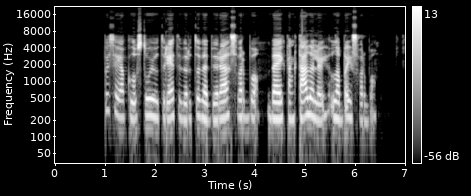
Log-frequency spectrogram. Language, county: Lithuanian, Panevėžys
